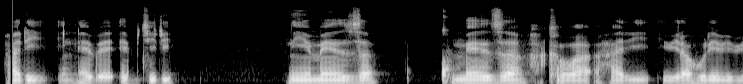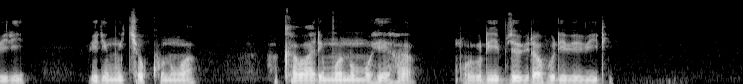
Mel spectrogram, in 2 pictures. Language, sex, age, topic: Kinyarwanda, male, 18-24, finance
